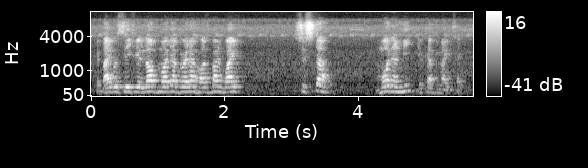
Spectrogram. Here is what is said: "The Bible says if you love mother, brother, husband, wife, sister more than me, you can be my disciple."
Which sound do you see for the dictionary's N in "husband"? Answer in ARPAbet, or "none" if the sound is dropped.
N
